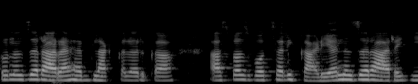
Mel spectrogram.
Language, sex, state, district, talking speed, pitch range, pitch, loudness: Hindi, female, Bihar, Jamui, 230 wpm, 190-215 Hz, 200 Hz, -32 LUFS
